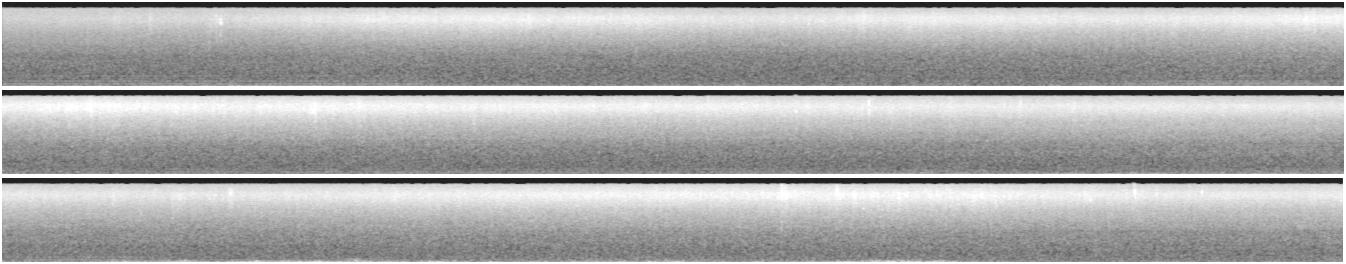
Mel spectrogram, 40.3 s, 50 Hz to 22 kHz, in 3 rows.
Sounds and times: Gentle gusts of wind playing through a yew tree 0.0 - 40.2

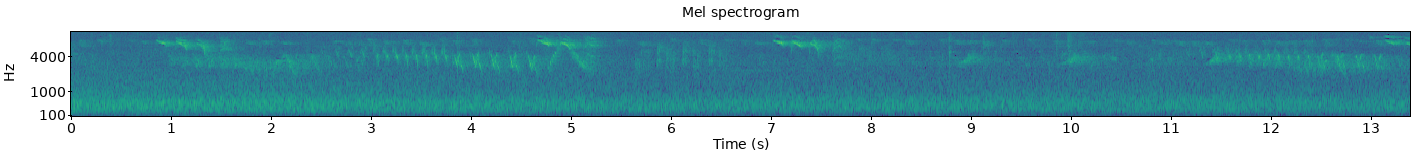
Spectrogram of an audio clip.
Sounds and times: wind on trees 0.0 - 13.3

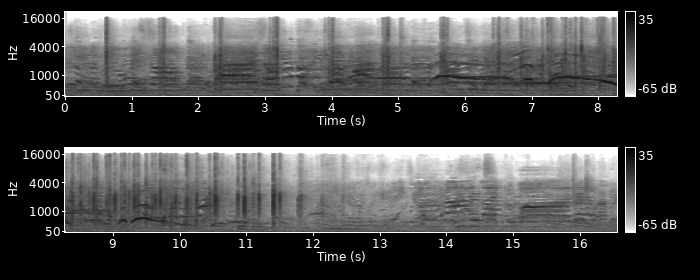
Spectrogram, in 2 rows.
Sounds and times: chant 0.0 - 9.1
chant 13.5 - 16.5

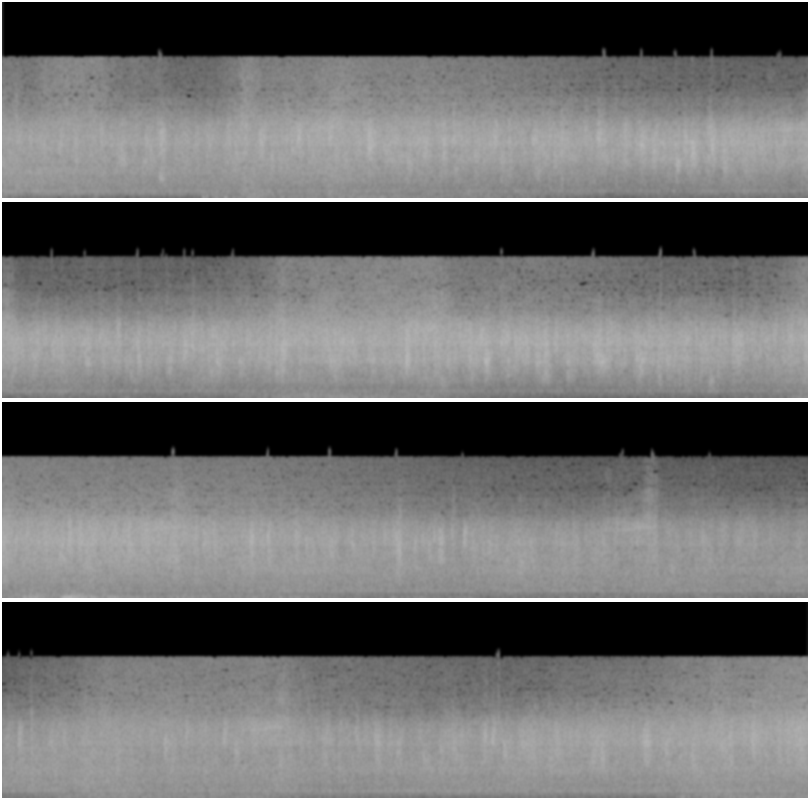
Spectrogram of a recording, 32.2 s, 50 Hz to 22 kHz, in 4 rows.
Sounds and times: thunderclaps 0.0 - 6.1
Wind 0.0 - 32.2
waves 0.0 - 32.2
thunderclaps 14.8 - 23.6
creaking timbers 16.0 - 23.3

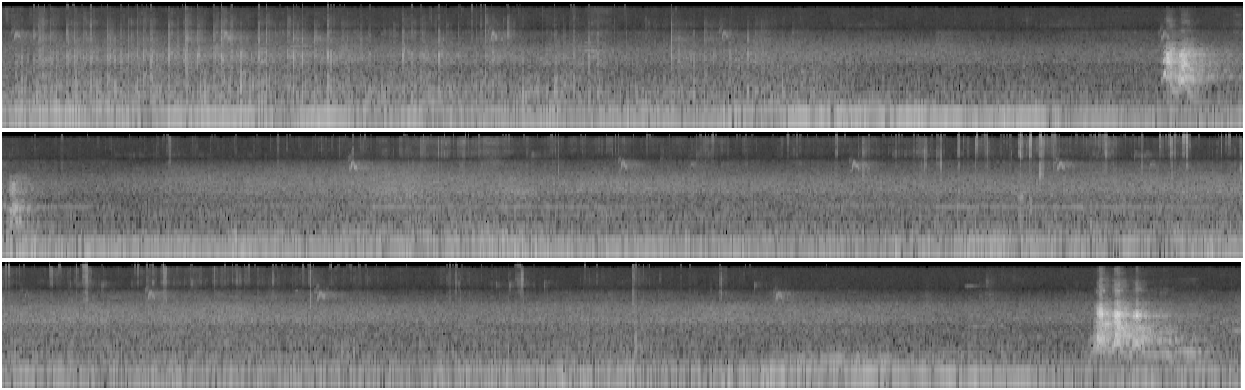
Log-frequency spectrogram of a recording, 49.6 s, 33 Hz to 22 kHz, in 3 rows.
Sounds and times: dogs 15.4 - 17.1
dogs 47.6 - 49.6

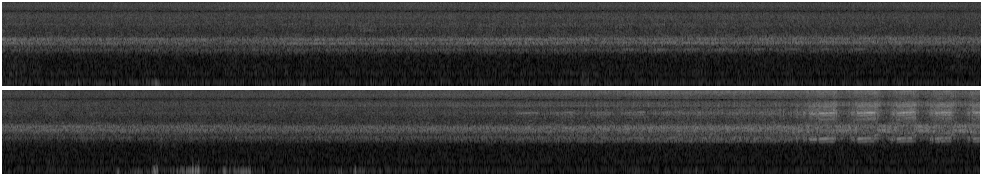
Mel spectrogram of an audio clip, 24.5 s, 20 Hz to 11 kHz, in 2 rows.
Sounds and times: insects (that I believe are cicadas) chirp loudly 0.0 - 24.4

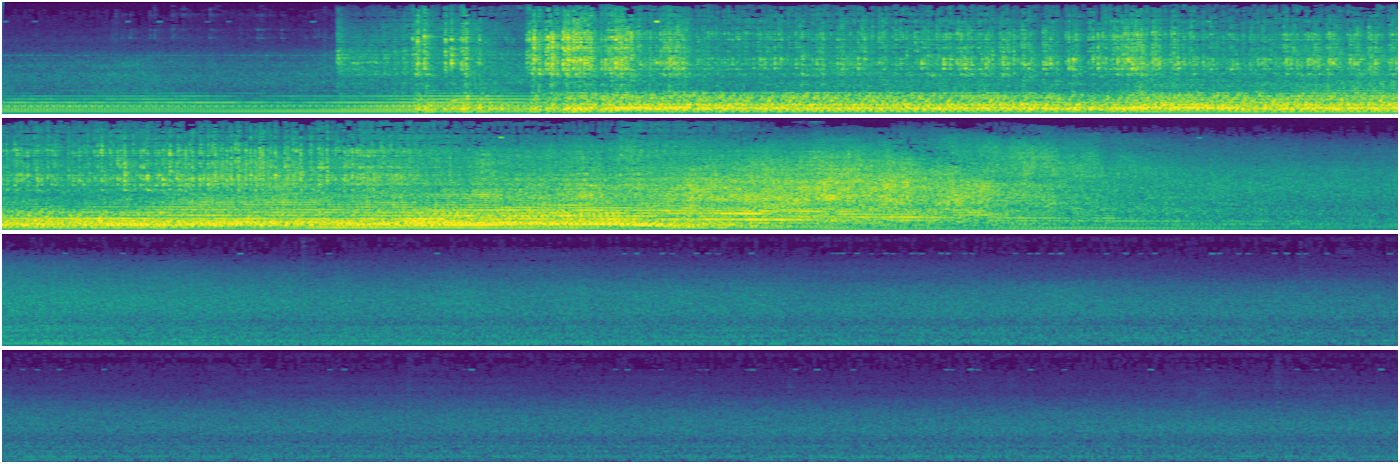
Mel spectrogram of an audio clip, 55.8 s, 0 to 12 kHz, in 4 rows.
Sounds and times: revs the engine 0.0 - 26.7
car with a loud exhaust drives through my neighborhood 0.0 - 55.8

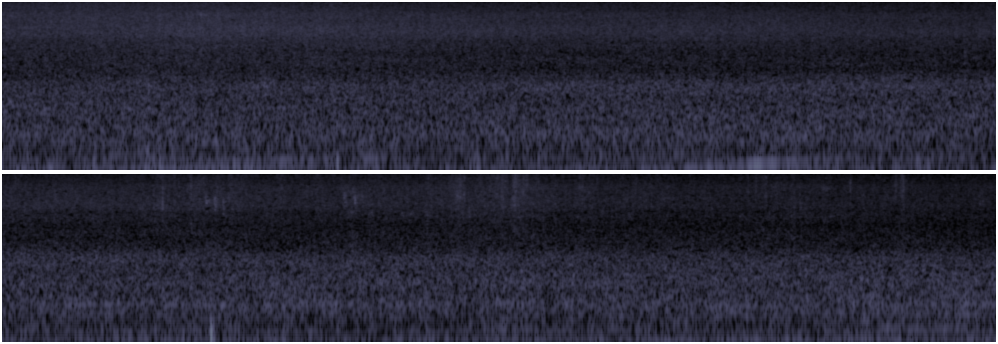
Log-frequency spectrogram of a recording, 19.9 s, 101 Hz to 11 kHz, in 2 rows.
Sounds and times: Wind 0.0 - 19.8

